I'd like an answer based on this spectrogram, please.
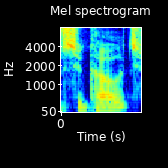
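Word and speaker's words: Sukkot: sit the say sukot spell it because I've seen it s u k k o t yeah the KK I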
